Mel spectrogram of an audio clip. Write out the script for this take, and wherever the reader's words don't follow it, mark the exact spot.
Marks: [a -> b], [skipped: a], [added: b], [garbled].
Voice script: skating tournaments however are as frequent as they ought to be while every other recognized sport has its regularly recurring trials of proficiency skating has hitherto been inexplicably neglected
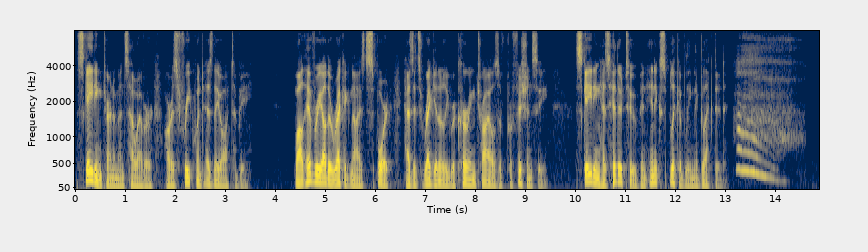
skating tournaments however are as frequent as they ought to be while every other recognized sport has its regularly recurring trials of proficiency skating has hitherto been inexplicably neglected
